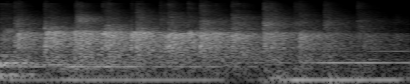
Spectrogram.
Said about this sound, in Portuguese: Pode aplaudir o Senhor mais uma vez?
